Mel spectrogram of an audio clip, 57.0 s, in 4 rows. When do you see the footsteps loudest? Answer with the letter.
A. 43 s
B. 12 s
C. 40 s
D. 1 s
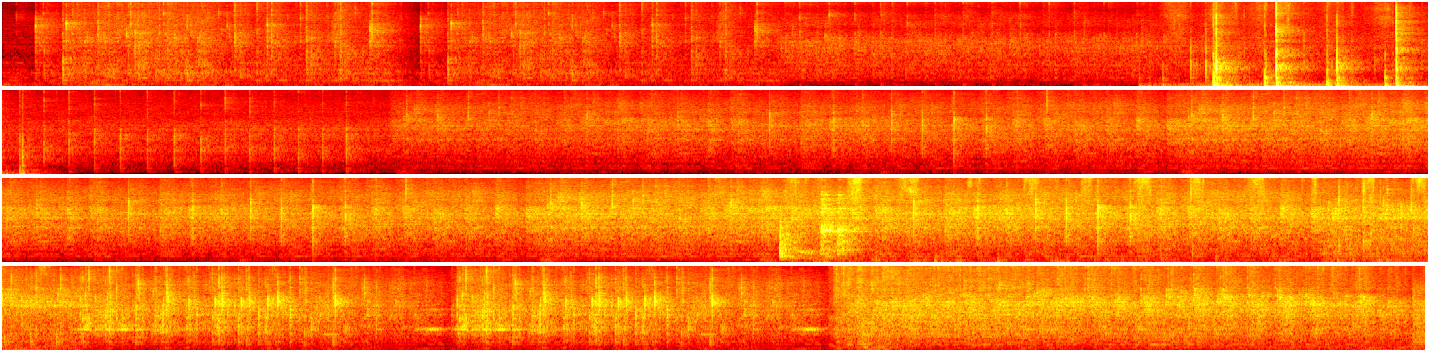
B.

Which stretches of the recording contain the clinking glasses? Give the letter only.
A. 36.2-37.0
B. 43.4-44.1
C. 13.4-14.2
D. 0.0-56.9
A.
